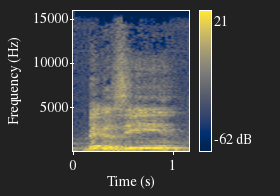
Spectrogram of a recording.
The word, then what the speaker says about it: magazine: magazine, 뒤를 강하게 있어요.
